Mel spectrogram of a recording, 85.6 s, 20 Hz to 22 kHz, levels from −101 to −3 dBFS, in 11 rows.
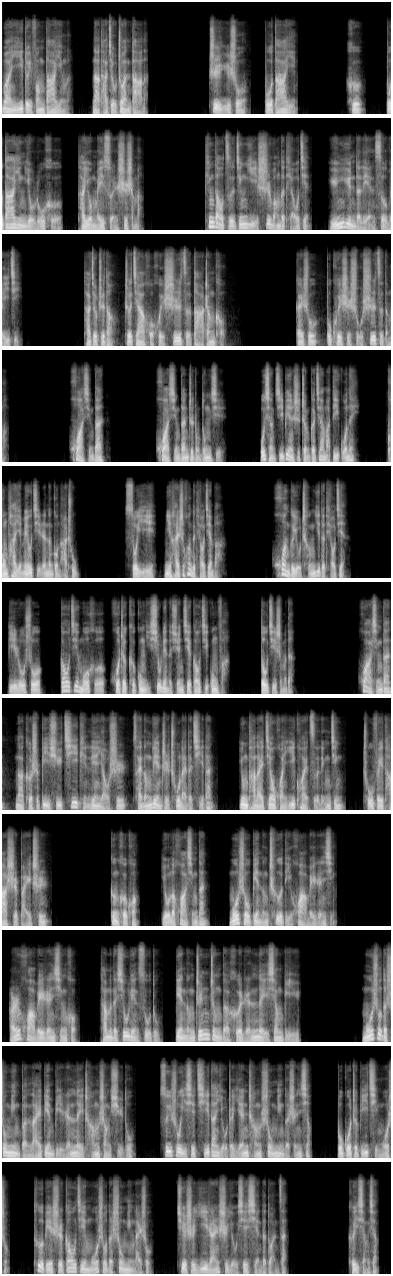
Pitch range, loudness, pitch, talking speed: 80-105 Hz, -21 LUFS, 90 Hz, 205 characters per minute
